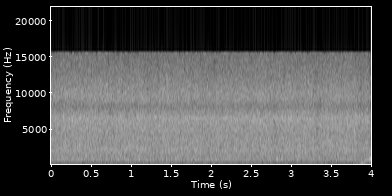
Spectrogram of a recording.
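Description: Steady, even hiss of noise with no change in level; nothing else is heard.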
